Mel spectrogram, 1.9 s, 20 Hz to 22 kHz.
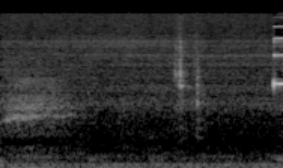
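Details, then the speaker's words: Schlumberger Stabilock 4040 radio test set from about 1994, running the self-test (Special 31): quiet room, then one sharp high beep as the self-check fails with error 41 (or 4.1), possibly pointing to U4. "and then it will run some self-test uh self check next and we got an error in u4 or is this just the error number 41 or 4.1 I don't know"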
